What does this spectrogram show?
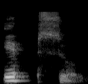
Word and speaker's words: ipsum: see the word ipsum you translate it with stress on the first syllable ipsum all right so anytime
